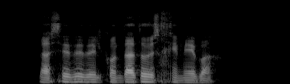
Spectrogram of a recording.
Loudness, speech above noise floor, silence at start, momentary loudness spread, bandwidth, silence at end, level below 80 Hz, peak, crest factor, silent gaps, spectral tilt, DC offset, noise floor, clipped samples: -36 LUFS; 51 dB; 0.4 s; 7 LU; 14.5 kHz; 0.75 s; -76 dBFS; -14 dBFS; 24 dB; none; -4.5 dB/octave; under 0.1%; -86 dBFS; under 0.1%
